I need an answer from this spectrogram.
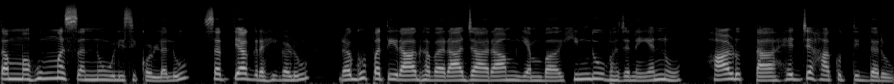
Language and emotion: Kannada, neutral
